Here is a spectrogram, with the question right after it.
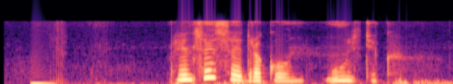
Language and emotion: Russian, sad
